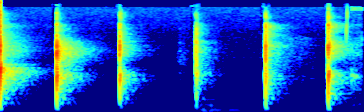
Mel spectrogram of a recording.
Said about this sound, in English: Well, that's going to be it for a show, everybody. Let's clap it out, chat.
